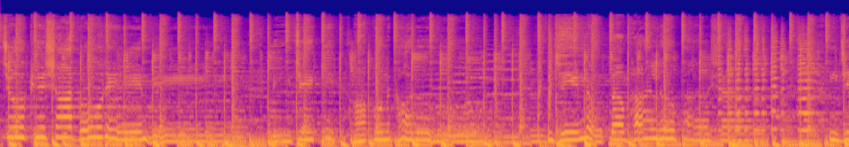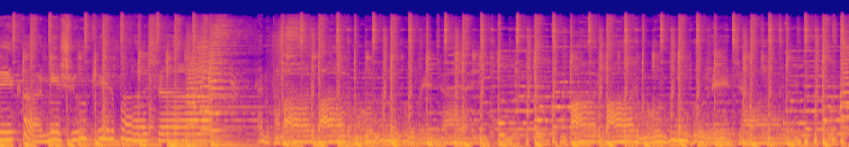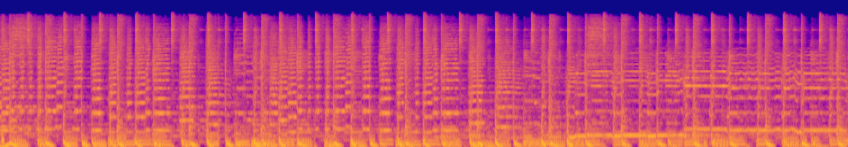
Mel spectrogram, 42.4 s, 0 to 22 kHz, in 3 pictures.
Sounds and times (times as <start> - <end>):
Music: 0.0 - 42.4.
